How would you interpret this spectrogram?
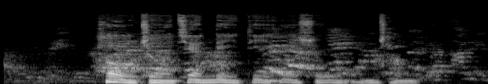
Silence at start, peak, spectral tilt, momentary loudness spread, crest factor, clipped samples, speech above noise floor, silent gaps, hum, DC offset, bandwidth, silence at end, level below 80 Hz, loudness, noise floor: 0.05 s; 0 dBFS; -5.5 dB/octave; 20 LU; 22 dB; under 0.1%; 26 dB; none; none; under 0.1%; 11.5 kHz; 0.15 s; -34 dBFS; -22 LUFS; -47 dBFS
